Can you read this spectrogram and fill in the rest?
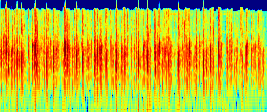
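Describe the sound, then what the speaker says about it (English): Scattered clapping from a press-conference audience, individual claps clearly separated and uneven, moderately close, with no talking over it. "give your mayor and everybody a great round of applause for that"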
